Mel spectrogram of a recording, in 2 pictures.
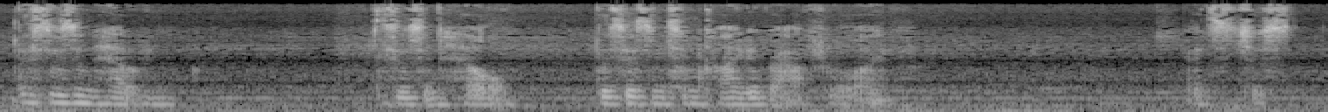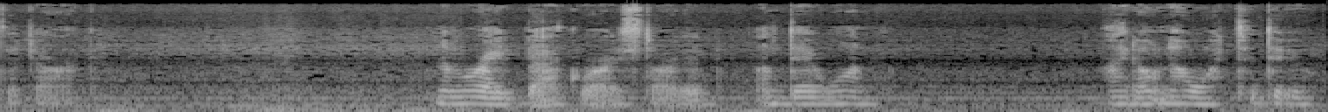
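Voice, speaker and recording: A despairing lone survivor, played by an actor in a horror audio drama, with a gravelly fry in a mid-pitched voice. The delivery is halting, brooding and confessional, sinking toward whispers. A faint layer of noise sits behind the bitter monologue. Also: flat delivery. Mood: hopeless, drained. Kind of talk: first-person horror fiction podcast monologue.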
